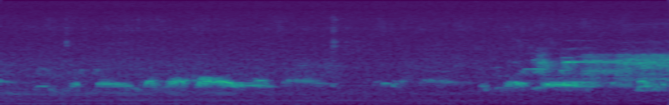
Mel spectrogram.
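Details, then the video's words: Spotted dove from Dong Nai calling in the morning, a soft, low series of hollow coos in rhythmic phrases, fairly distant, with a brighter, higher sound joining near the end. "Tiếng chim Cu Gáy Đồng Nai gáy gọi buổi sáng"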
